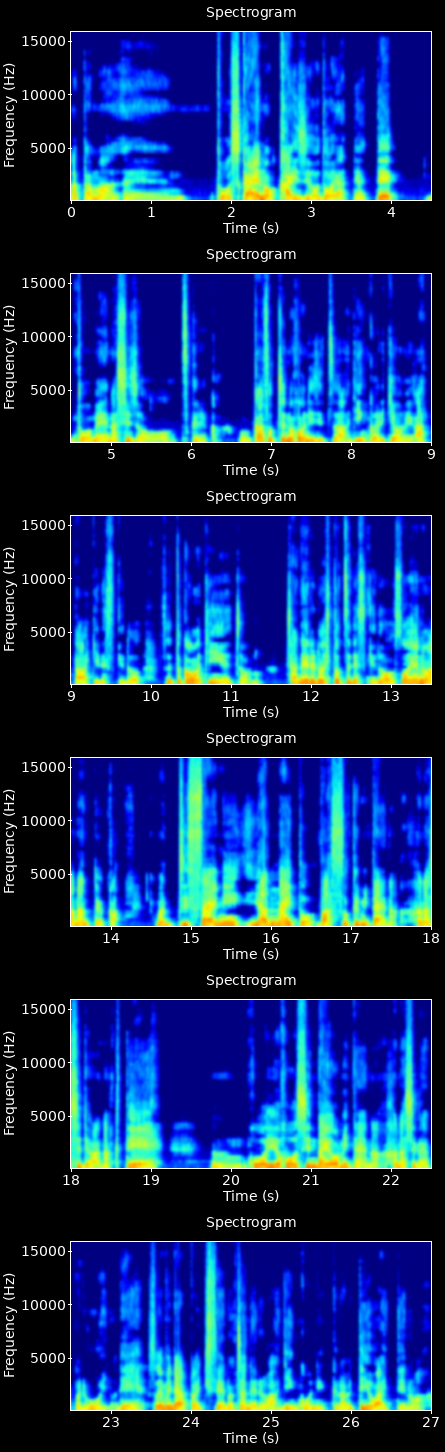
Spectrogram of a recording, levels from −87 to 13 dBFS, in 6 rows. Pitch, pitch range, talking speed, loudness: 135 Hz, 120-170 Hz, 385 characters per minute, -18 LUFS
